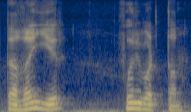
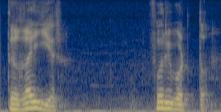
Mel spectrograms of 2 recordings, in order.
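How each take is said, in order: No difference in how they are said.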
